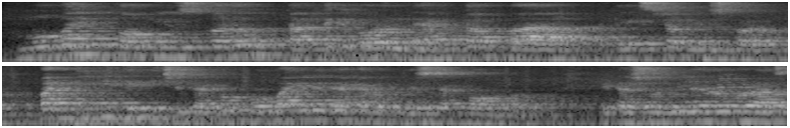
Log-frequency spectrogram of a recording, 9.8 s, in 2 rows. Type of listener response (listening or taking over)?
listening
